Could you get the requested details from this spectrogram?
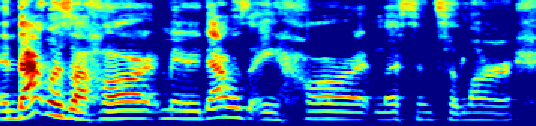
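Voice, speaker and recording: Against a quiet background, a woman with a Southern US accent speaks at a medium pitch and a fairly slow pace with fairly even intonation. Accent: Southern US (Georgia). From US South, Valdosta, Georgia. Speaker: anthology co-author, marriage ministry leader. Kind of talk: interview on a live-streamed book launch. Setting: live stream.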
